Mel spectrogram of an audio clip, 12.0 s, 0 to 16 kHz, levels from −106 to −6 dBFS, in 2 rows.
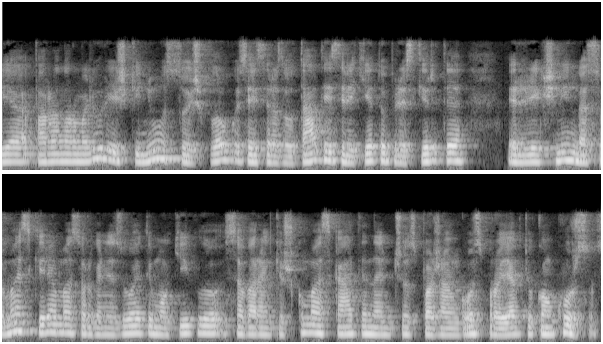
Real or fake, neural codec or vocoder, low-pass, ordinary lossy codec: real; none; 7.2 kHz; Opus, 64 kbps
